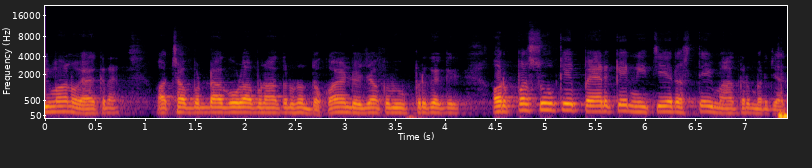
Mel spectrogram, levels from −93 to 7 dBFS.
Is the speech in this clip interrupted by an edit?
no; 0 cuts

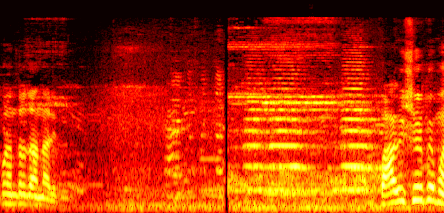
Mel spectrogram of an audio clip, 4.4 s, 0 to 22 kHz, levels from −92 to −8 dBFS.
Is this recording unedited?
no; 1 cut; at 2.3 s

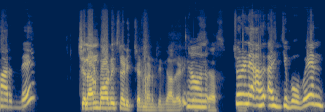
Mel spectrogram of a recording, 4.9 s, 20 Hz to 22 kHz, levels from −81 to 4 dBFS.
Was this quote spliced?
no; 0 cuts

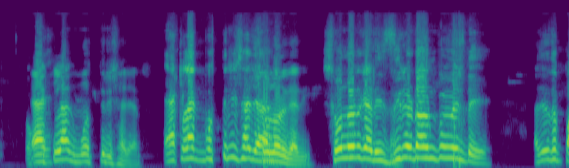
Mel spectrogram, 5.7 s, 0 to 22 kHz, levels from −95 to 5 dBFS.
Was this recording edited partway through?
no; 0 cuts

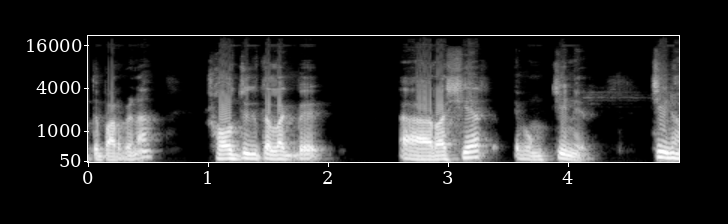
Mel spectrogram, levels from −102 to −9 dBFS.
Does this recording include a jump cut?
no; 0 cuts

